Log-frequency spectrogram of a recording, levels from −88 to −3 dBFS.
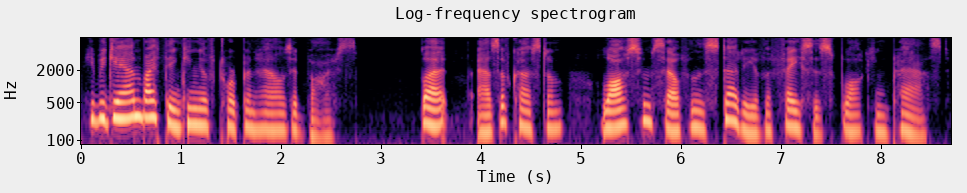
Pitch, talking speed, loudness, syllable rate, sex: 175 Hz, 145 wpm, -19 LUFS, 4.4 syllables/s, female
